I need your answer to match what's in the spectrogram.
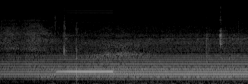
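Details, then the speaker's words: Blonder Tongue Agile modulator feeding a small TV via a temporary dipole: steady low mains hum with even overtones in the audio; suspected failing electrolytic capacitors in the modulator, re-cap planned, not confirmed. "sorry that sounds like electrolytics so I'm thinking that every electrolytic that's in that modulator is going to have to be replaced"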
